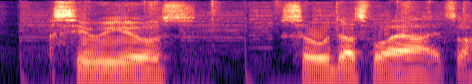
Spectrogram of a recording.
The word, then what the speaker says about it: Sirius: of the star, the dog star, it's called Sirius. So that's why So how do you spell that?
